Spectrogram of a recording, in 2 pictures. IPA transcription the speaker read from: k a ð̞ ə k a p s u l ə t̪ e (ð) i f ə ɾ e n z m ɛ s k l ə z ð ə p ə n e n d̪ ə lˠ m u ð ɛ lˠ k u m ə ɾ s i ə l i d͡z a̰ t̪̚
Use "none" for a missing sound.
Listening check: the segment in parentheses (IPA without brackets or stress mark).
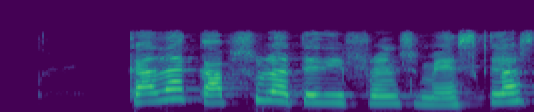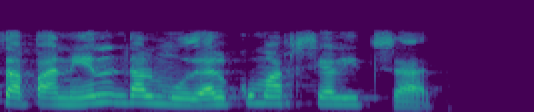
ð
